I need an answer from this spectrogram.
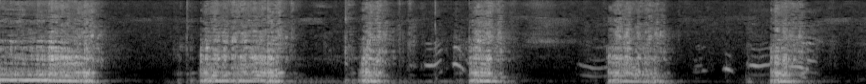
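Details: Lions fighting each other, reportedly at Nambiti game reserve, South Africa, give deep, rasping roars in bursts of about a second and snarl aggressively.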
